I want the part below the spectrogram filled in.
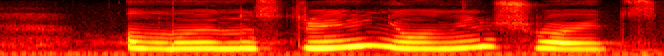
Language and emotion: Russian, sad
